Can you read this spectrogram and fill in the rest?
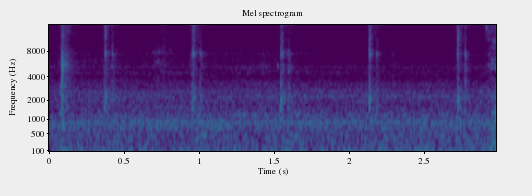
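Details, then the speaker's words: Narrowboat diesel heater, running about 40 minutes possibly on lowest setting, exhaust very hot: sharp regular tick about every 0.6 s over steady low hum with some surging; fuel dosing pump's annoying constant ticking, possibly transmitted through its mount. "this Wood's very cool behind there's very cool so far I'm very happy pump's annoying constant ticking"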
